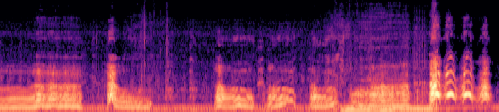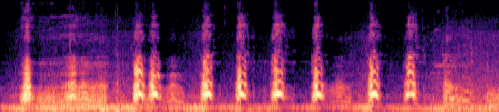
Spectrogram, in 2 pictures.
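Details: Excited Great Pyrenees on a rainy-day outing to Harvest Walk shopping mall in Oyama, Japan; after low murmuring and rumbling, a run of sharp barks repeats roughly every second through the latter half, over steady low engine hum.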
